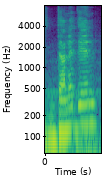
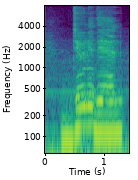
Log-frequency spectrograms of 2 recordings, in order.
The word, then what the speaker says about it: Dunedin: I've heard different people pronounce it one of three ways: Dunedin, Dunedin, or Dunneedin.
